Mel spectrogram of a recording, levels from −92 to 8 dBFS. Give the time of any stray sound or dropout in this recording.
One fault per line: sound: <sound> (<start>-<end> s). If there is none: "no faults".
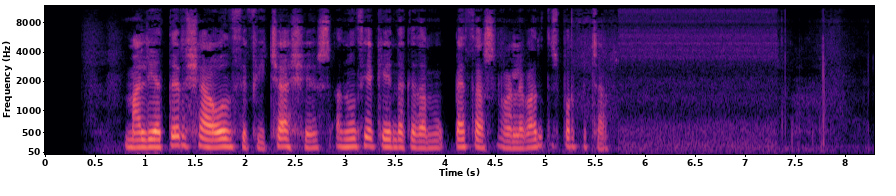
no faults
